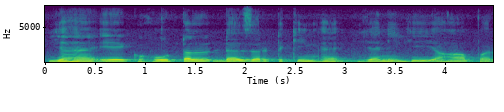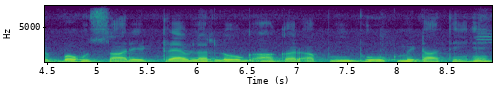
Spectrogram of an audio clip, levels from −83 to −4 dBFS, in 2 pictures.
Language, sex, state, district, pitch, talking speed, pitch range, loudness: Hindi, male, Haryana, Jhajjar, 125 Hz, 125 wpm, 115-140 Hz, -18 LUFS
